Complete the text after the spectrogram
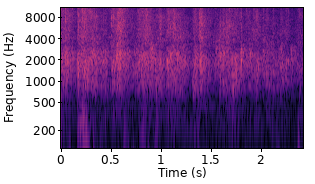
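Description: An audience applauds steadily for a little boy helping in a science demonstration, a dense wash of many hands clapping at an even, fairly loud level throughout, with no voices standing out above it.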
